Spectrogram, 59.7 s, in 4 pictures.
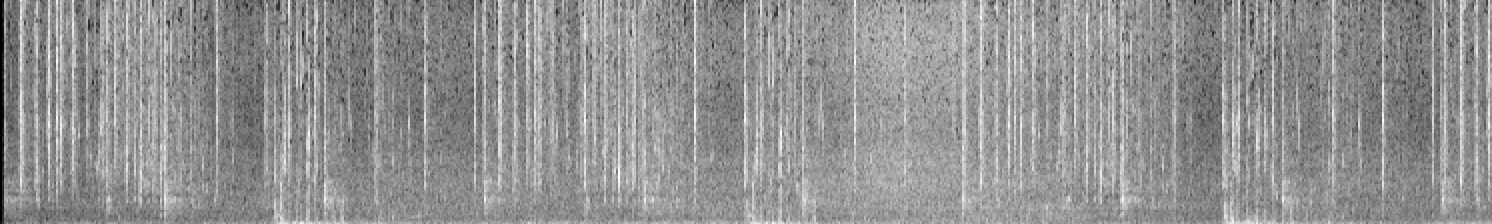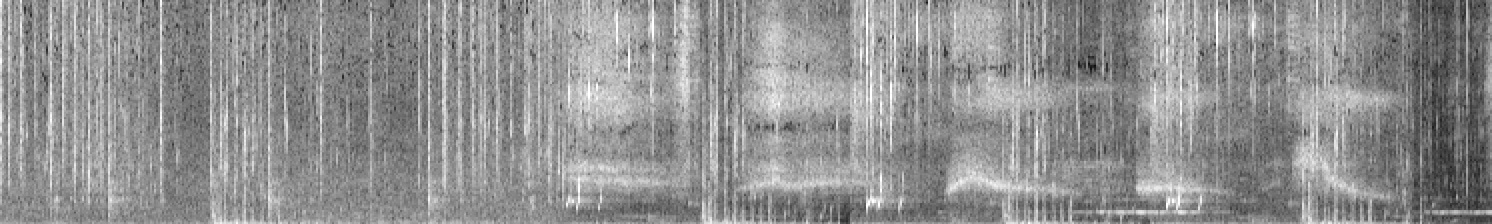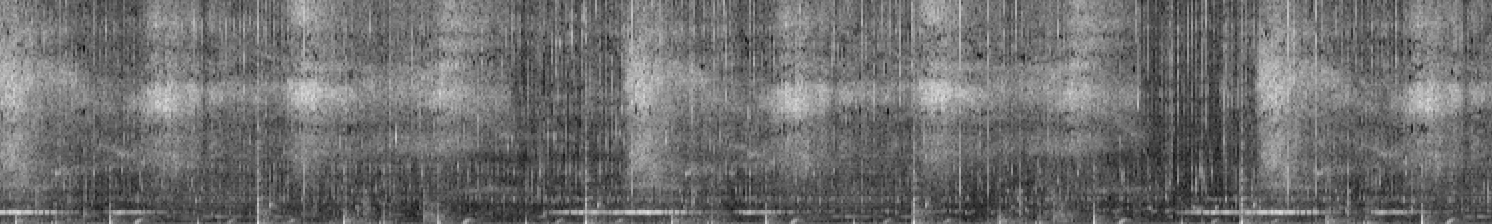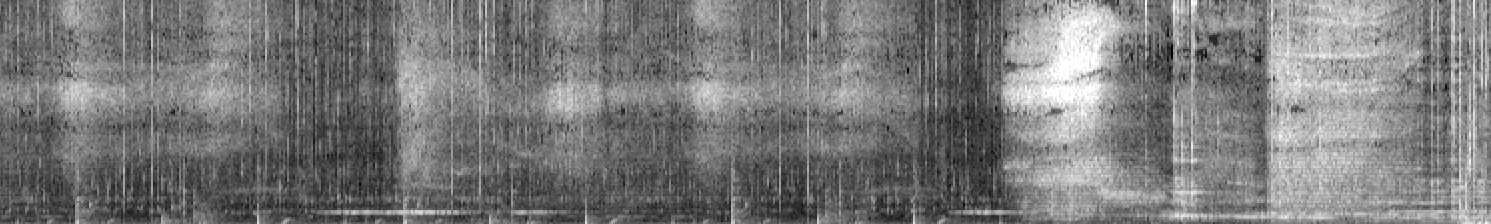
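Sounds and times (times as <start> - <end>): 
water sounds: 0.0 - 59.6.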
